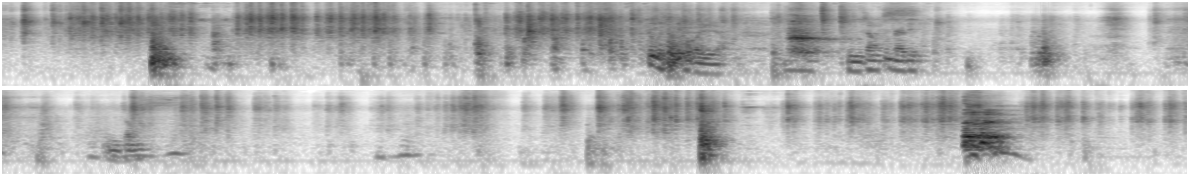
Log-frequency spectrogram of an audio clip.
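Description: Plastic puzzle cubes click and rattle as they are turned quickly.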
